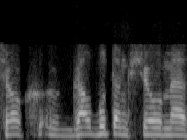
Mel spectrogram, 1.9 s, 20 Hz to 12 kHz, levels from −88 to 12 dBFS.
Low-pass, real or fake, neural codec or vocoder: 10.8 kHz; fake; vocoder, 24 kHz, 100 mel bands, Vocos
